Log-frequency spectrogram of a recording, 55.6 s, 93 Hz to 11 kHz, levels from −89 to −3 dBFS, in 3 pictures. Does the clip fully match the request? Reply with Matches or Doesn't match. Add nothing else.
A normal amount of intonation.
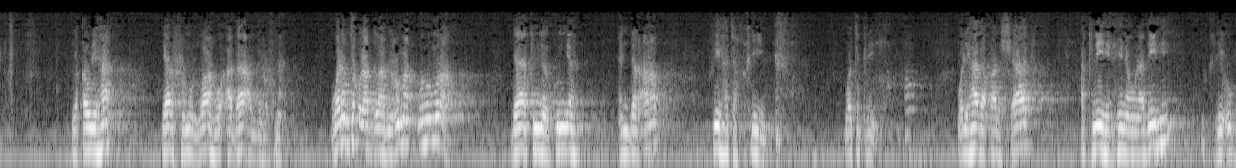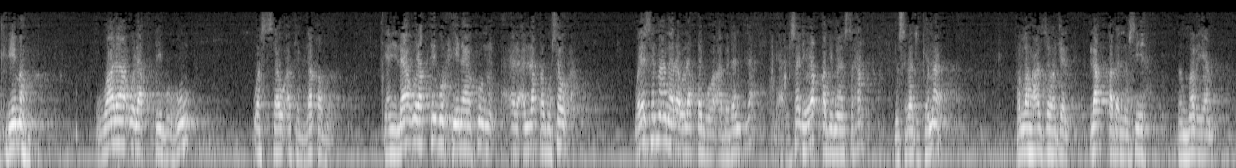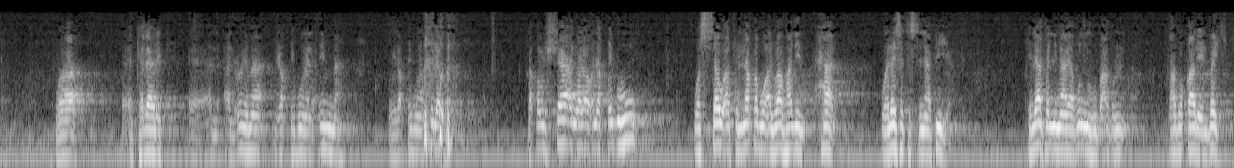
Matches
